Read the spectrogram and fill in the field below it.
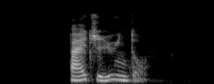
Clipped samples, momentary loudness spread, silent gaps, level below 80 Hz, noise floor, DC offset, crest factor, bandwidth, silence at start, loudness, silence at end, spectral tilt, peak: under 0.1%; 12 LU; none; -66 dBFS; -86 dBFS; under 0.1%; 24 dB; 11.5 kHz; 0.7 s; -23 LUFS; 0.65 s; -4.5 dB/octave; -4 dBFS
